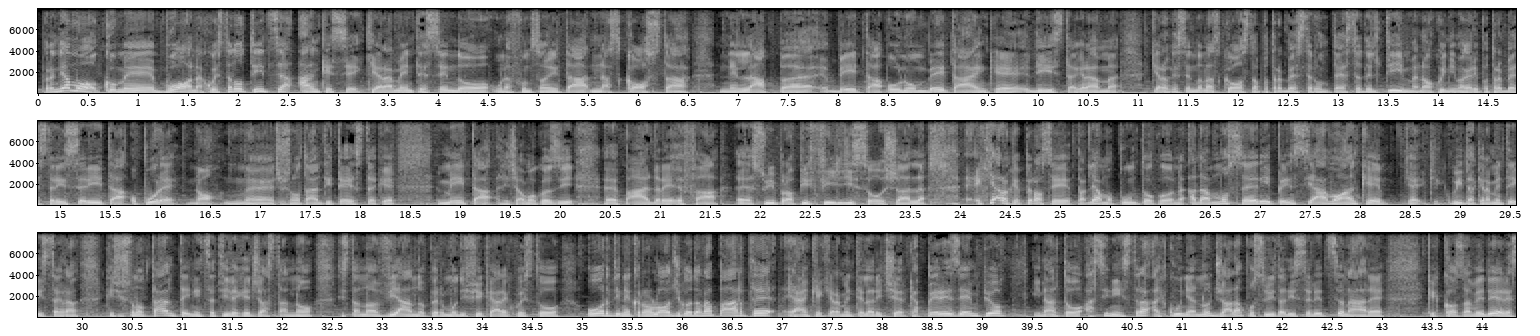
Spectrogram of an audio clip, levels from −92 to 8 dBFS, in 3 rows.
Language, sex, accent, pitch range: Italian, male, native, 105-140 Hz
